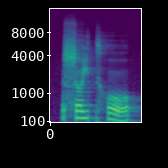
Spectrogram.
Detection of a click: absent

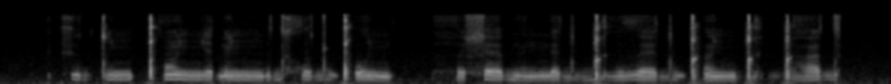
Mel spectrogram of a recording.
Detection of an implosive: present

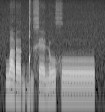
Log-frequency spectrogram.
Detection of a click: present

